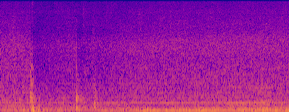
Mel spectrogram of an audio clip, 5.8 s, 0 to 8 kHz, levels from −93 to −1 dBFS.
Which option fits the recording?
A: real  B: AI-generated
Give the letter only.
A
